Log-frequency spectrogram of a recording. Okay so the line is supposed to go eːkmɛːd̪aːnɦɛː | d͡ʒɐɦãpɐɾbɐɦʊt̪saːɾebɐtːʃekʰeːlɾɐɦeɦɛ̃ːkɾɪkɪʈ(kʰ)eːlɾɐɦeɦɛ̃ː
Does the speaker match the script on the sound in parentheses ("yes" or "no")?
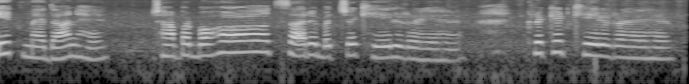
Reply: yes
